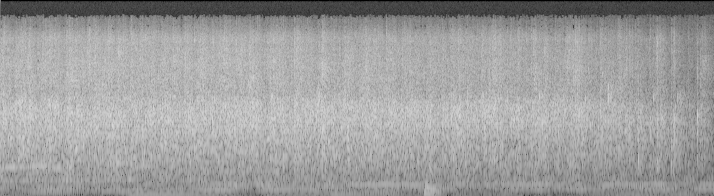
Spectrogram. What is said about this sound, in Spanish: No, si va a aplaudir, aplauda con ganas, que se sepa.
